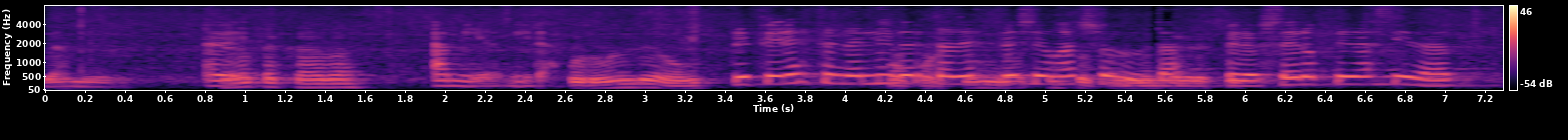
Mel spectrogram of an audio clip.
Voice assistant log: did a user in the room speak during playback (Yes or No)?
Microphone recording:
Yes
